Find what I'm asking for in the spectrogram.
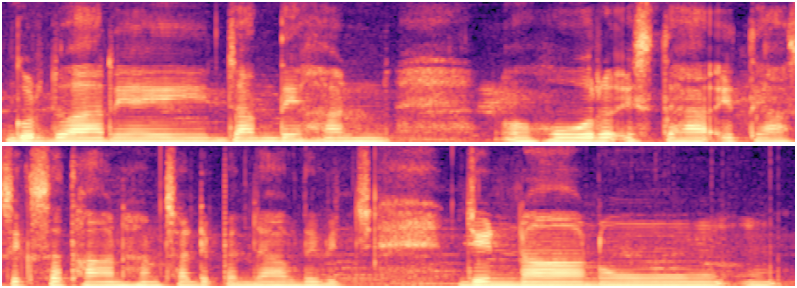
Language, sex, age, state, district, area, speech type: Punjabi, female, 45-60, Punjab, Tarn Taran, rural, spontaneous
